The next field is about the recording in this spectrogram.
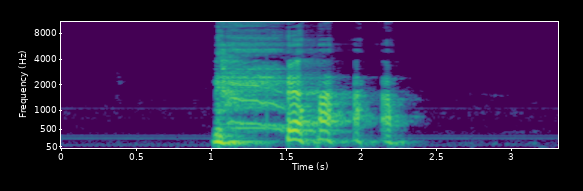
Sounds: Laughter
